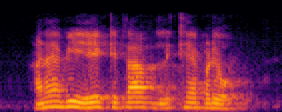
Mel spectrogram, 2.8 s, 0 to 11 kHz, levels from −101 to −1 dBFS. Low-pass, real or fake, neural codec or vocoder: 7.2 kHz; fake; codec, 16 kHz, 4 kbps, FreqCodec, smaller model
